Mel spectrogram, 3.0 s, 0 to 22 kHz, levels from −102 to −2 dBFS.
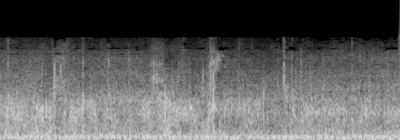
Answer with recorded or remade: remade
